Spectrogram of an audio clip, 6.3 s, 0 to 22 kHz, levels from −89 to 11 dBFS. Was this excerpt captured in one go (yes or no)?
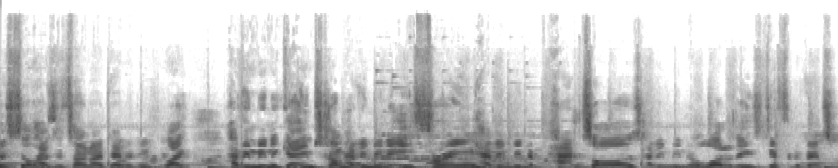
yes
